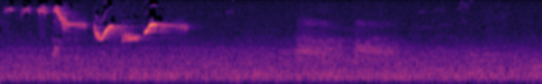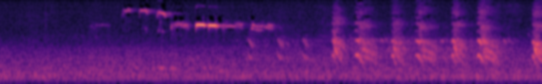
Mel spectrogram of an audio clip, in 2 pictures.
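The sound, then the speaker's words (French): Early-spring song from birds that stay through winter: a few bright, sweeping calls at the start, a quieter stretch, then more calls and a rapid series of harsh, repeated notes, all over a soft, steady background hiss. “c'est des oiseaux qui restent chez nous l'hiver. Donc forcément, au tout début du printemps, c'est aussi les premiers à chanter”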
